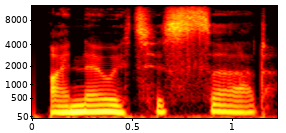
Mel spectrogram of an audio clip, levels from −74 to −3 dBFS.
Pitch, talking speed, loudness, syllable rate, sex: 150 Hz, 245 wpm, -18 LUFS, 4.8 syllables/s, male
